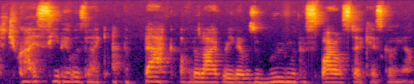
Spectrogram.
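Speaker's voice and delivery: hushed, barely there, very quiet half-whisper. Player asks the other players a question in character, half-whispering. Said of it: "I'm whispering now".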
